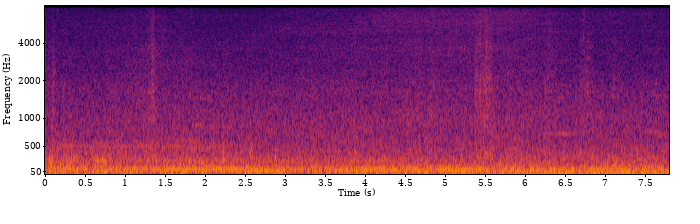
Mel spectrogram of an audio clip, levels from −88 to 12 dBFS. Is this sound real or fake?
real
